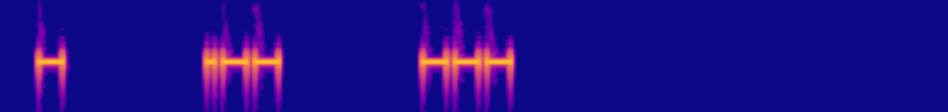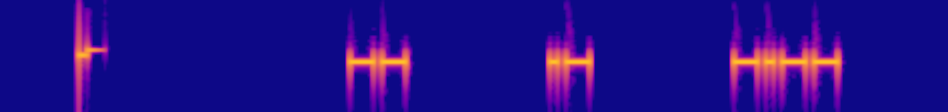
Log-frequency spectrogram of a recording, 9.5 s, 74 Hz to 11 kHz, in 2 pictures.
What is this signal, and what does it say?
Morse code, heard as a keyed tone, about 30 wpm, spaced as for 10 wpm, 690 Hz. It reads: TWO MAY
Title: 6x Character Spacing - Top 300 Words - 30wpm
